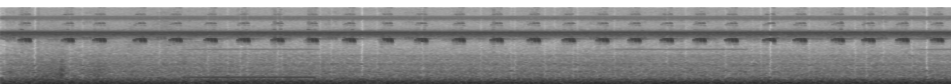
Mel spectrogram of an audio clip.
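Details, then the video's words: Night-time crickets chirping in a fast, regular pulse, roughly two to three short high chirps per second, layered over a continuous shrill insect hum and a low background rumble. "night crickets asmr"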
